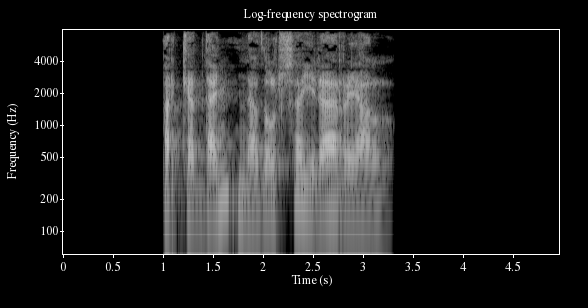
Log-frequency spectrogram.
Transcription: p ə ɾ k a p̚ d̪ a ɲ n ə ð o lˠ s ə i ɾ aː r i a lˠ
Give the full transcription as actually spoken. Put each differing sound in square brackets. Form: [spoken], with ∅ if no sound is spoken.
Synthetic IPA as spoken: p ə ɾ k a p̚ d̪ a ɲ n ə ð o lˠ s ə i ɾ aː r [e] a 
